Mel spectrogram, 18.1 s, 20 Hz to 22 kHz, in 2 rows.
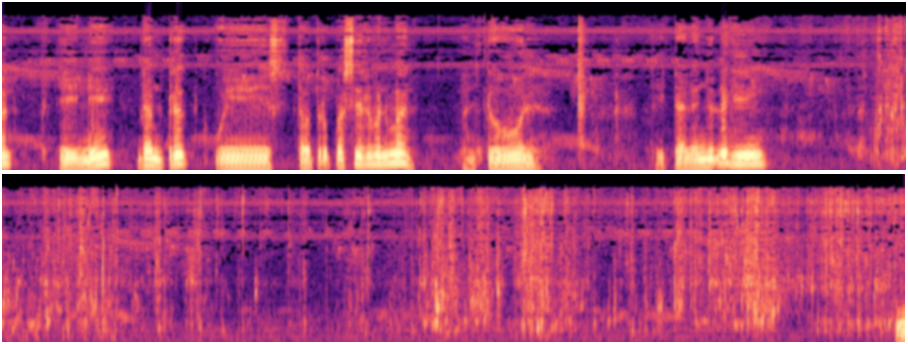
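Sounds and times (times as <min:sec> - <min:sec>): scrubbing toy under water: 0:08.4 - 0:18.0
water sloshing in plastic basin: 0:08.4 - 0:18.0.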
